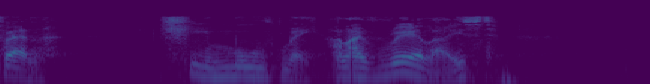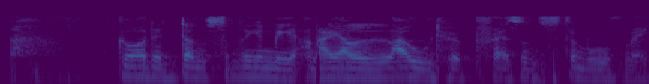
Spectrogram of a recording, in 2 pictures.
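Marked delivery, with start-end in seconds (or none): none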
